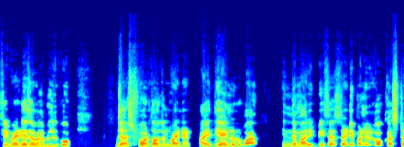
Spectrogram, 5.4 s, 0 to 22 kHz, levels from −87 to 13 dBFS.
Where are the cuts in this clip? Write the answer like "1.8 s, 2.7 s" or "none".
2.5 s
